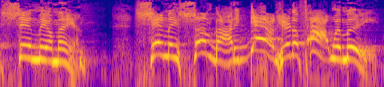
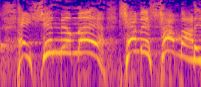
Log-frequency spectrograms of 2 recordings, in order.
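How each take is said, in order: First: Booming challenge from a giant, called across the valley; giant's taunt. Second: A high shouted taunt on the first words, then back near normal; giant's shout. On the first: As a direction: bellow the dare like a giant, slow. Giant taunting Israel's army. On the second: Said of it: "that Philistine giant would say". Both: Retold or imitated.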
